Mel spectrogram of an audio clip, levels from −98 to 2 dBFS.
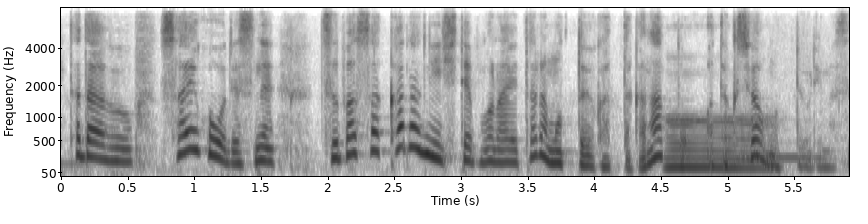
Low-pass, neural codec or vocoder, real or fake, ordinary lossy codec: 7.2 kHz; none; real; Opus, 32 kbps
